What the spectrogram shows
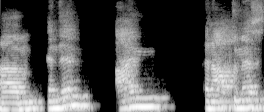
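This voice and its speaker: A man with an American accent speaks in a dark, mellow tone with ordinary pitch variation. His voice is somewhat breathy. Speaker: entrepreneur. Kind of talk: podcast interview.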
